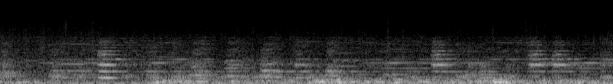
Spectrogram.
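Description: Rain with a low rumble of thunder that swells a few times, under soft music with long held notes.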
